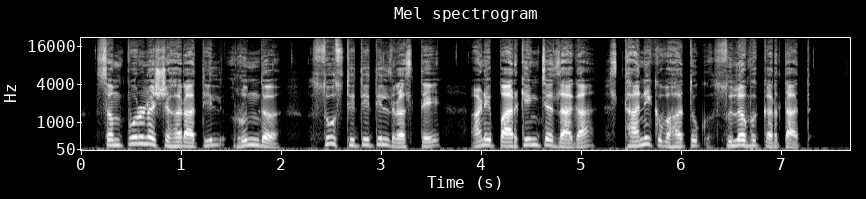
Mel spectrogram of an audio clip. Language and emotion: Marathi, neutral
